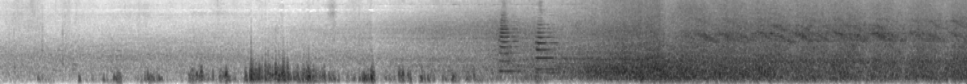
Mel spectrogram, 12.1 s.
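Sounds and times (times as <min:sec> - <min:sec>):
train rushing past: 0:03.6 - 0:12.0
train horn: 0:06.2 - 0:07.1.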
